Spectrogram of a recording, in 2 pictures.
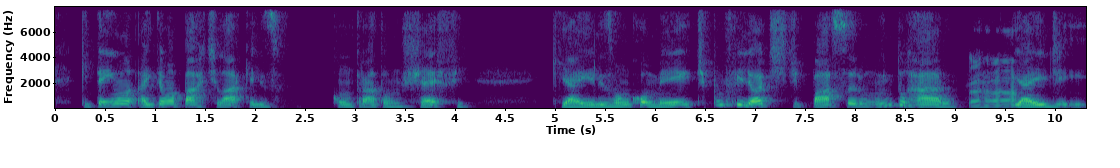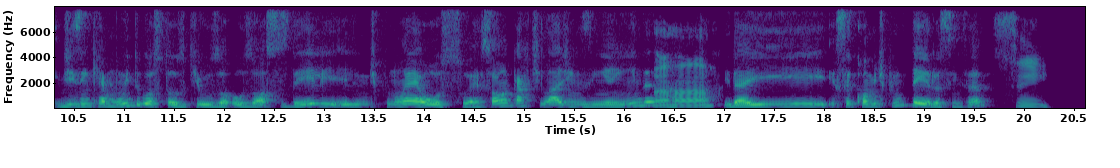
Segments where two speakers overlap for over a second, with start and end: none

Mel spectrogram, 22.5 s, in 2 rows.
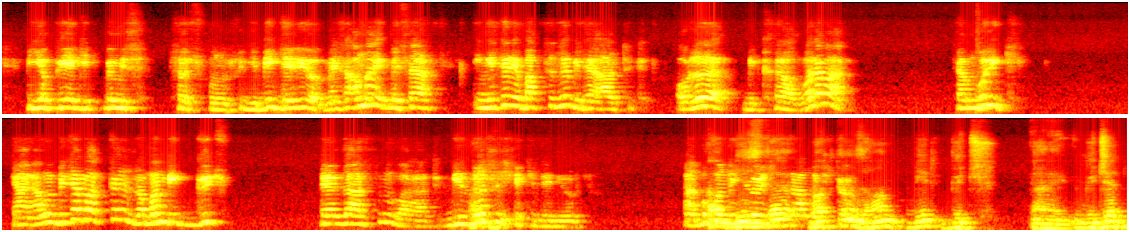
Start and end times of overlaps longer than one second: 18.3-19.8

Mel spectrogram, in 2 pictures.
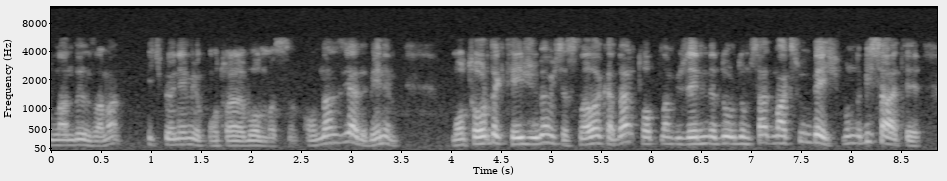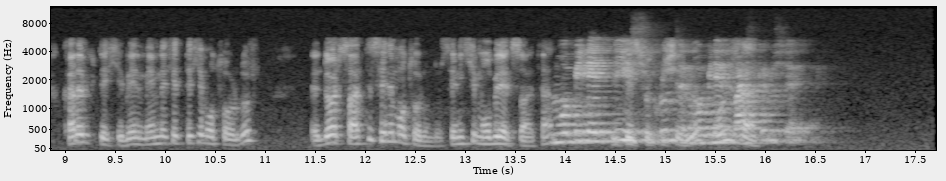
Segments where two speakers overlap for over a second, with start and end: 14.5-16.0

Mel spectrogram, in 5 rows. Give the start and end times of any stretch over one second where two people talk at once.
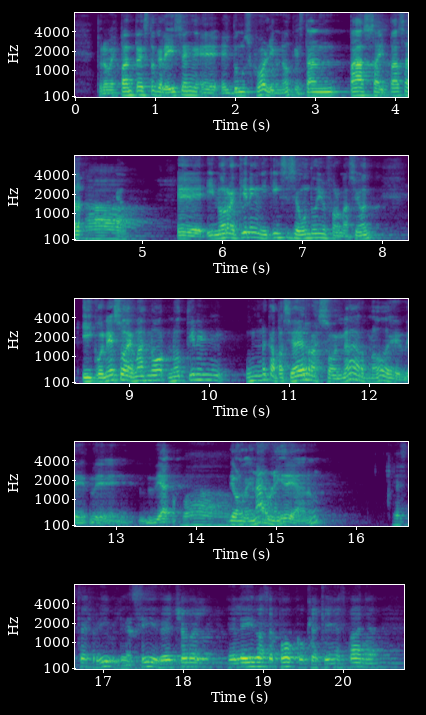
none

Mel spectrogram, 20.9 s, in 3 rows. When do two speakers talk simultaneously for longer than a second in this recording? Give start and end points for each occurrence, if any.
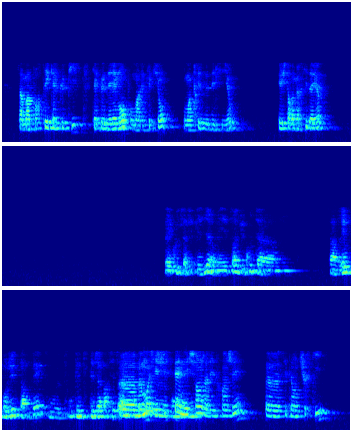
16.3-17.9

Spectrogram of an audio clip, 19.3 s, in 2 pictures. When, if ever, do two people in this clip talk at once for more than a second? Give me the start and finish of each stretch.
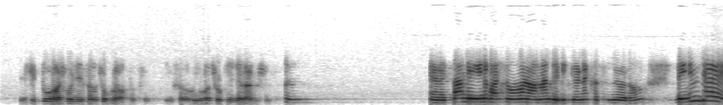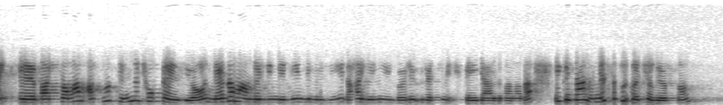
none

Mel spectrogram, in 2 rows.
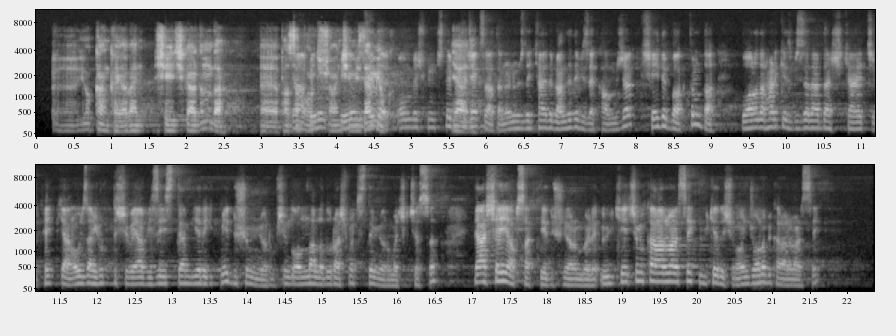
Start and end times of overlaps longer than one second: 3.4-4.7

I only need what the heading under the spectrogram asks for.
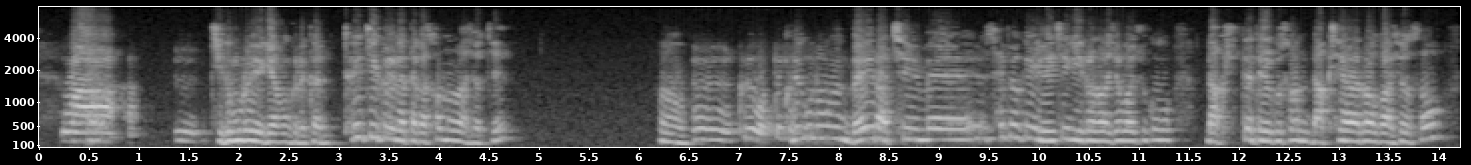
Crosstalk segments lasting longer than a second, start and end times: none

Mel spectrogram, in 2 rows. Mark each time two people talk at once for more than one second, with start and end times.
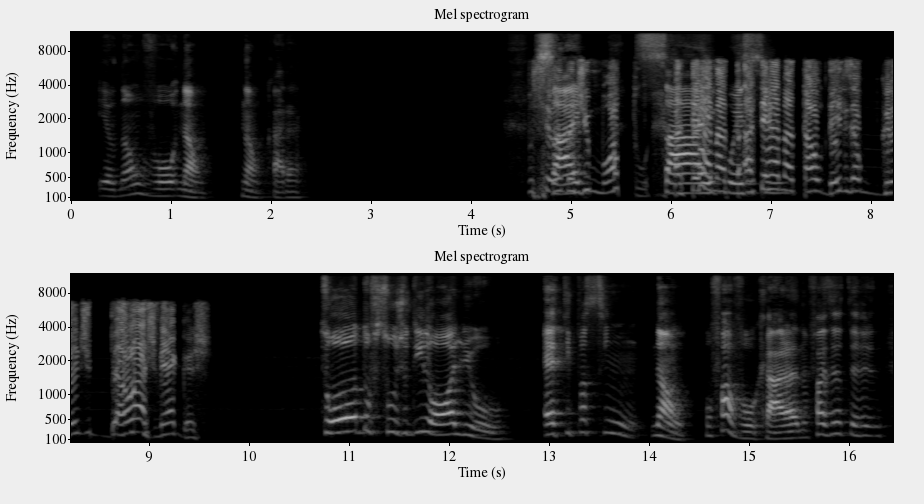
5.7-7.2

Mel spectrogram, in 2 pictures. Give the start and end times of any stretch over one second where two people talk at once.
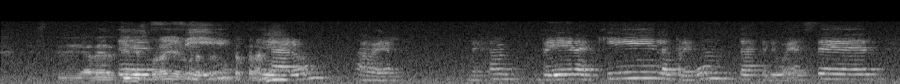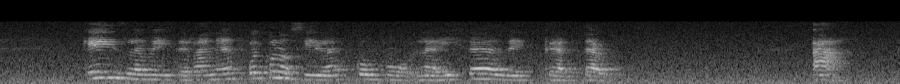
1.2-3.0

